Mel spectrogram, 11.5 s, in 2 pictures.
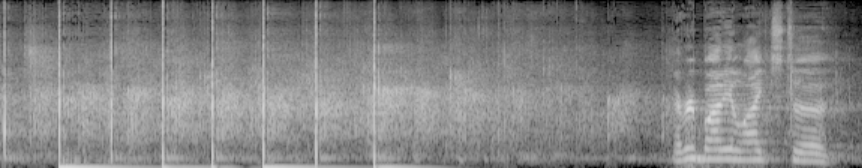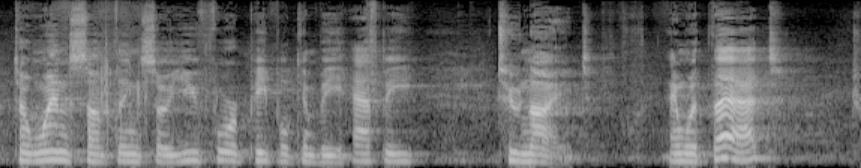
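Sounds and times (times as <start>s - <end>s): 
audience applause: 0.0s - 5.0s
speech: 4.5s - 11.4s.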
